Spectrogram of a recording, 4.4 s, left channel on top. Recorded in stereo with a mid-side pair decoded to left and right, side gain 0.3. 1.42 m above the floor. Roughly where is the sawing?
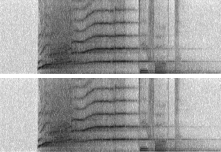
I don't hear sawing.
